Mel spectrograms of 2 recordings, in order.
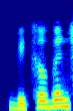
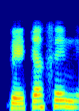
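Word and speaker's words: Beethoven: আমি এসব সুরকারদের রচনা শুনিনি বটে, কিন্তু এদের নামের উচ্চারণগুলো অন্তত আমার জানা আছে, কিন্তু আপনার নেই। কি রকম? হাইড্রন, মোৎসার্ট, বেটাফেন, এই হলো আসল উচ্চারণ।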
